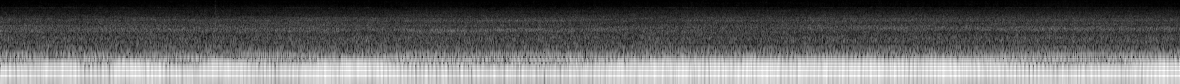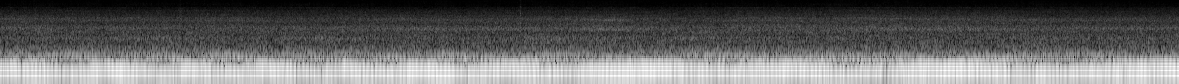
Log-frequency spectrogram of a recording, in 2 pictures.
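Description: Light aircraft's piston engine and propeller droning steadily in flight, heard inside the cockpit, with a low, even hum that stays at one pitch throughout.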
